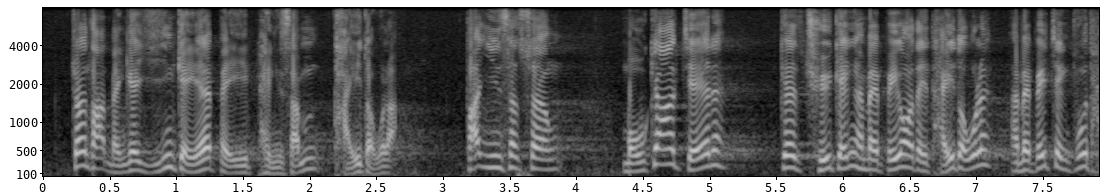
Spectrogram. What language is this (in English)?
Cantonese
